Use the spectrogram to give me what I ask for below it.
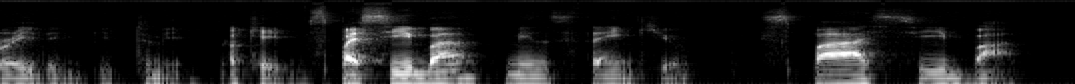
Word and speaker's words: Спасибо: Okay, спасибо means thank you. Спасибо. We can see also here O without stress. So we pronounce it like A, yes.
